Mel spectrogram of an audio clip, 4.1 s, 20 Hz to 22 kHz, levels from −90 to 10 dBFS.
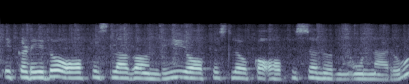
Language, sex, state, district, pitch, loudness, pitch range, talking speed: Telugu, female, Andhra Pradesh, Sri Satya Sai, 240 Hz, -15 LUFS, 210-250 Hz, 160 wpm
